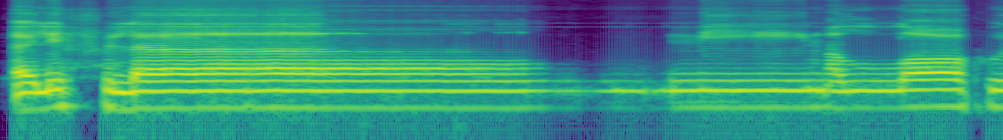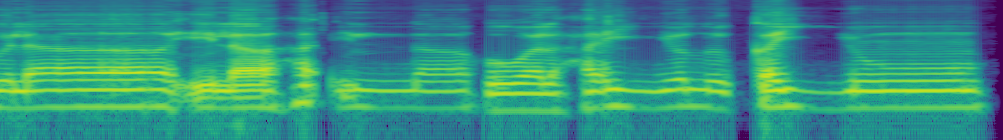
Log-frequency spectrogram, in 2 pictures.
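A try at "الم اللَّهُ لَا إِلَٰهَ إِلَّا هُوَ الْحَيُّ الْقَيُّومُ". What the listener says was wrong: آپ صحیح نہیں پڑھے. آپ صحیح نہیں پڑھے. میم کا غنہ تو برقرار رہے گا نا. وہ نہیں کرا آپ نے.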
